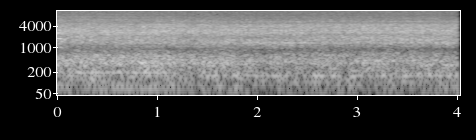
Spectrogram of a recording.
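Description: Diesel engine of a large coach bus running steadily at low revs, a loud, even low drone.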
